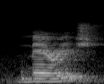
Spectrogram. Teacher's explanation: marriage stress on the first syllable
